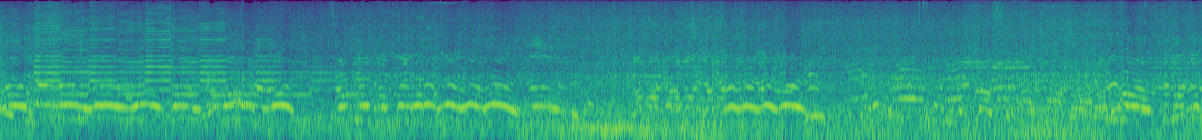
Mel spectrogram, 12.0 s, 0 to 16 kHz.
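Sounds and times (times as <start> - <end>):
low rumble of vehicle engines: 0.0 - 12.0.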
